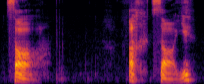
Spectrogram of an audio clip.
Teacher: You got to put yi on there. It's a low tone ending, so the suffix will be high. Generally speaking, a suffix that ends with a vowel will be opposite of the tone before it.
